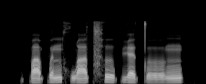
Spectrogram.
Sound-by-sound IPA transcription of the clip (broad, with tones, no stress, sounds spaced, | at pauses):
p ä˨˩ p ə˧˥ n x w ä˧˥ t͡sʰ ɹ̩˥˧ p ɥ ɛ˥˩ t̪ ɤ˧˥ ŋ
